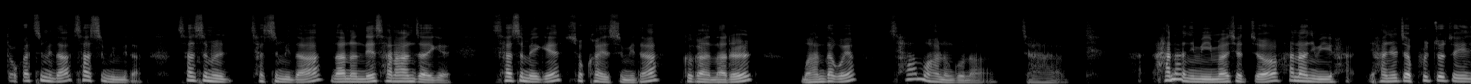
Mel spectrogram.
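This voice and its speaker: A man's voice: mid-range voice, no room sound, studio quality. A man from Daegu explaining Chinese characters in Bible verses, earnest and repetitive, lifting his voice when he quotes scripture. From Daegu, South Korea.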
